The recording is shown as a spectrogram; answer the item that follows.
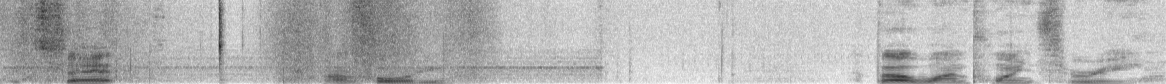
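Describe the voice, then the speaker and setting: A hobbyist walks through his radio gear in a relaxed, hands-on demo, speaking bluntly and plainly with some crudeness. He has a fairly bright, somewhat high voice and draws out his words. The amateur audio is noisy with clicks.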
